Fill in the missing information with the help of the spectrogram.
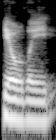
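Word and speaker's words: Yolei: It's spelled Yole, but I think it's pronounced Yoli in English, or at least that's how they say it in the dub.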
